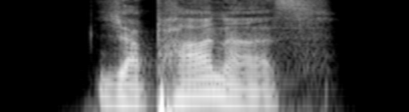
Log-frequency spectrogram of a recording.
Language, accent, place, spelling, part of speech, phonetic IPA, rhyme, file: German, Germany, Berlin, Japaners, noun, [jaˈpaːnɐs], -aːnɐs, De-Japaners.ogg
- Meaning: genitive singular of Japaner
